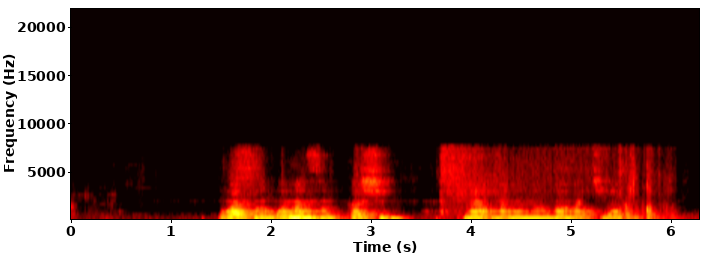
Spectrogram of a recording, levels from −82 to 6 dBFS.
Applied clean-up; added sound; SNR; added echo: neural separator model SepFormer DNS4.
